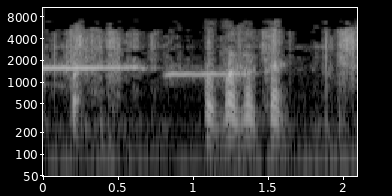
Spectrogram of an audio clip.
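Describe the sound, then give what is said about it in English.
An eerie, bird-like whistle holds a steady high tone for about a second, then gives way to a voice speaking. “Sounds like a bird, maybe. Birds don't whistle like that.”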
